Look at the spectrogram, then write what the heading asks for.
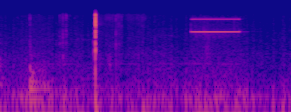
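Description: Electronic shot timer at a shooting range emits one steady, fairly loud tone of about half a second, after a sharp click and quiet background handling.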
